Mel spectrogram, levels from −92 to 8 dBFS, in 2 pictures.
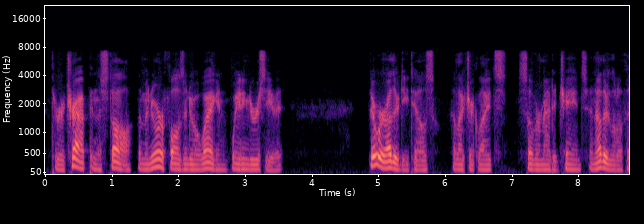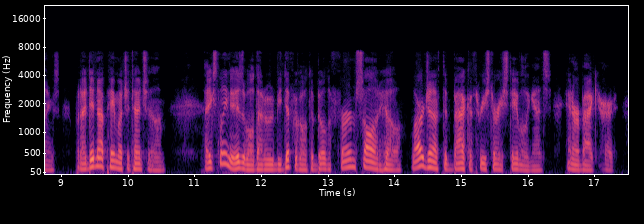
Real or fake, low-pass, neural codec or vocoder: real; 7.2 kHz; none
